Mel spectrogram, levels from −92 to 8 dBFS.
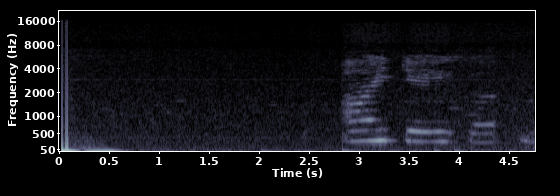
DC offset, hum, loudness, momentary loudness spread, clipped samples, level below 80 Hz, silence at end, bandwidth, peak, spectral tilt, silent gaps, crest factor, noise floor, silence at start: under 0.1%; none; -43 LUFS; 27 LU; under 0.1%; -46 dBFS; 0 s; 16.5 kHz; -18 dBFS; -6 dB/octave; none; 22 dB; -65 dBFS; 0 s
